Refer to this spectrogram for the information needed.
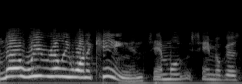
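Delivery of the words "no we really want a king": high, loud insistent plea; the people clamoring, pitched up high; pleading demand. Acted. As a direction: beg the prophet for a king. Israelites pleading for a king.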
